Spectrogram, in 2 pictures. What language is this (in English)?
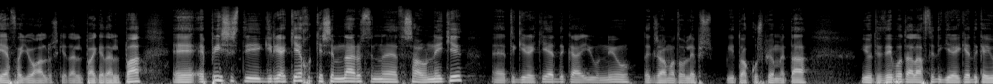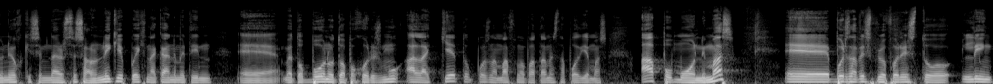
Greek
